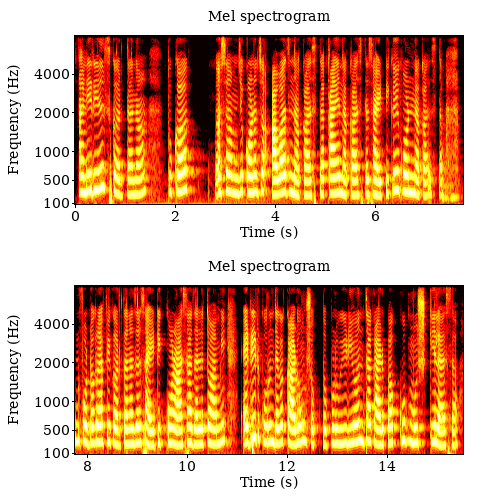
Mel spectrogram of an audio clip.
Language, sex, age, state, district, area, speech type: Goan Konkani, female, 18-30, Goa, Pernem, rural, spontaneous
